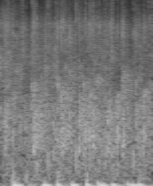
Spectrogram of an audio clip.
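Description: An audience applauds after an audience member's question about cooking oils: many hands clapping at once in a dense, even wash of sound that stays fairly loud throughout the short burst.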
